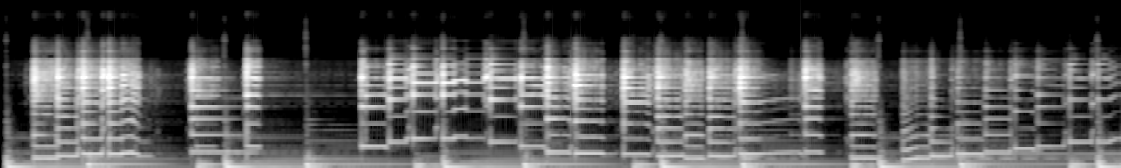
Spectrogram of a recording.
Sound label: treble bleed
